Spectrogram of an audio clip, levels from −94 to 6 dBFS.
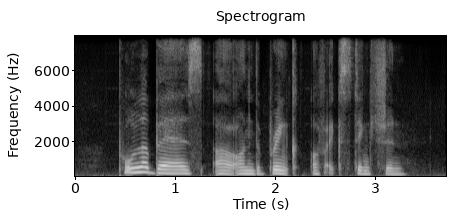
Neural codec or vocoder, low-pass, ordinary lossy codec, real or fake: codec, 16 kHz, 2 kbps, X-Codec, HuBERT features, trained on LibriSpeech; none; none; fake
